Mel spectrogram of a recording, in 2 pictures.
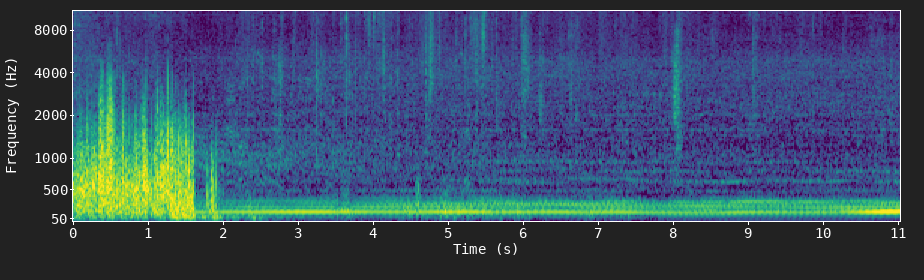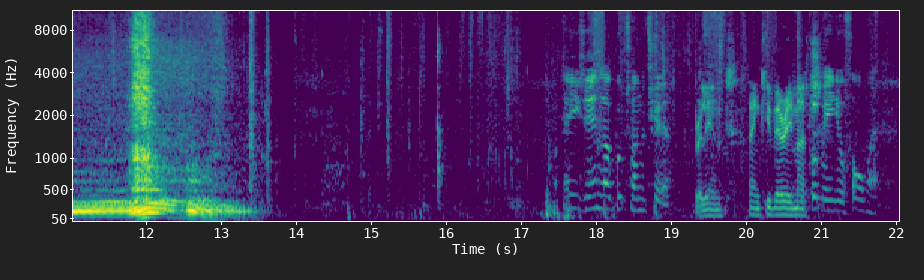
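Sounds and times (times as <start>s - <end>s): wind gust on microphone: 0.0s - 2.6s
car engine running at low revs: 0.0s - 13.5s.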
